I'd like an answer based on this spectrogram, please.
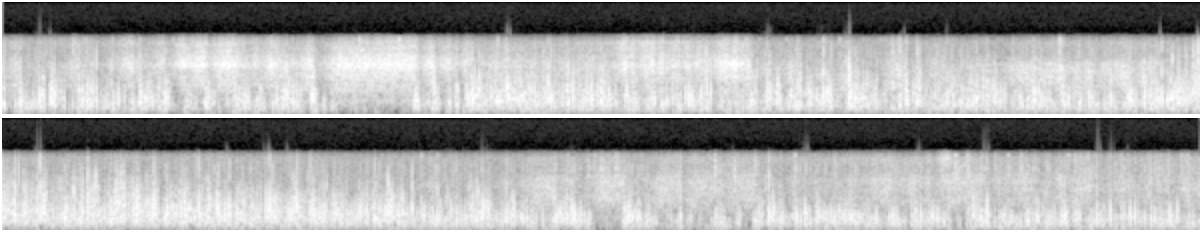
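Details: Steady broadband wind and rumbling noise, possibly a passing vehicle, with faint rustling and no clear animal calls.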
